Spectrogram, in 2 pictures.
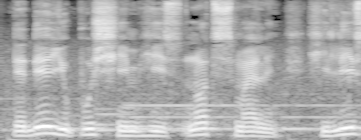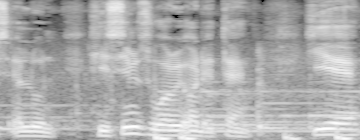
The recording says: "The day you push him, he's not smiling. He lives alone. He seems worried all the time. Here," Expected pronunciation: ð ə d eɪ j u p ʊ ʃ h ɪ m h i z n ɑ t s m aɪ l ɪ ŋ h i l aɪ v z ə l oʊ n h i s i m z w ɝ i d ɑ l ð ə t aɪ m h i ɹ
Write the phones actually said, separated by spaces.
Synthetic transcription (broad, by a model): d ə d eɪ j u p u ʃ h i m h i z n ɑ t s m aɪ l ɪ ŋ h i l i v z ə l oʊ n h i s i m s w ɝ i ɑ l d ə t aɪ m h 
